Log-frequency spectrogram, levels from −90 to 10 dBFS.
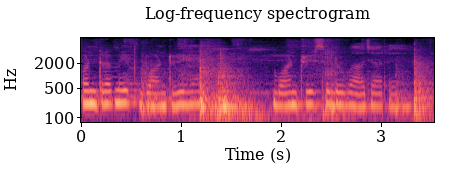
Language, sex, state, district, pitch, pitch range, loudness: Hindi, female, Uttar Pradesh, Hamirpur, 200 Hz, 190-210 Hz, -18 LUFS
